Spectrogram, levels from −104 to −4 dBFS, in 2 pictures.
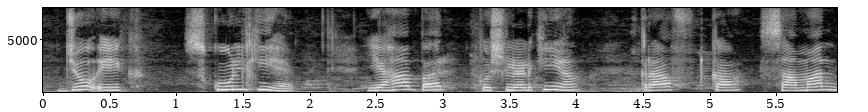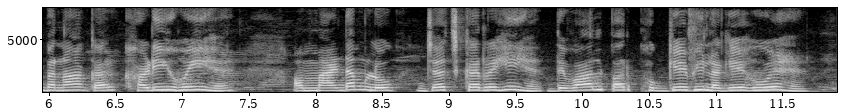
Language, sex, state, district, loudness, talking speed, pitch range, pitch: Hindi, female, Bihar, Madhepura, -19 LUFS, 155 wpm, 240-285 Hz, 265 Hz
